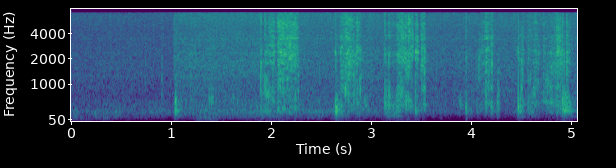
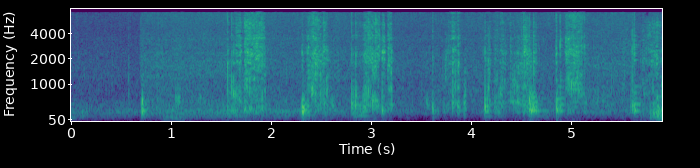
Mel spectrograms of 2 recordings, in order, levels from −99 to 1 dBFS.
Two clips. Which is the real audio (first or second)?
second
